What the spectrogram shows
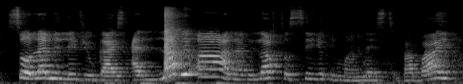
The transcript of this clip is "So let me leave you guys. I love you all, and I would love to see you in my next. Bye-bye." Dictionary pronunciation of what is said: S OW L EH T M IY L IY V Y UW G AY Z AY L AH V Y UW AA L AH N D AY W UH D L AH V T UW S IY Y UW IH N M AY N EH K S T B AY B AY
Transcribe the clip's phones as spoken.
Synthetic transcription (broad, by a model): S OW L EH T M IY L IY V Y UW G AY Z AY L AH V Y UW AA L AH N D AY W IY L AH V T UW S IY Y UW IH N M AY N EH S T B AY B AY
